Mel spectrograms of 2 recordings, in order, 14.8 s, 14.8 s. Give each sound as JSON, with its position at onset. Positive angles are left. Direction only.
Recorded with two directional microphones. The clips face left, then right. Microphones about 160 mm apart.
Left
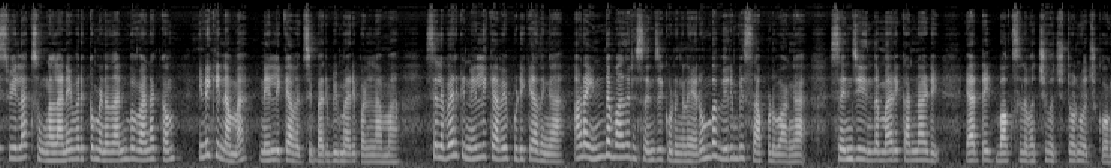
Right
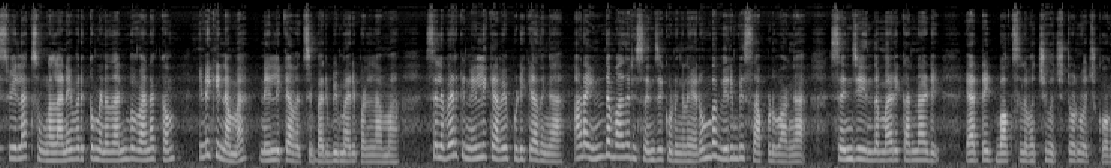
{"t": 0.0, "sound": "a woman's voice", "side_deg": 0}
